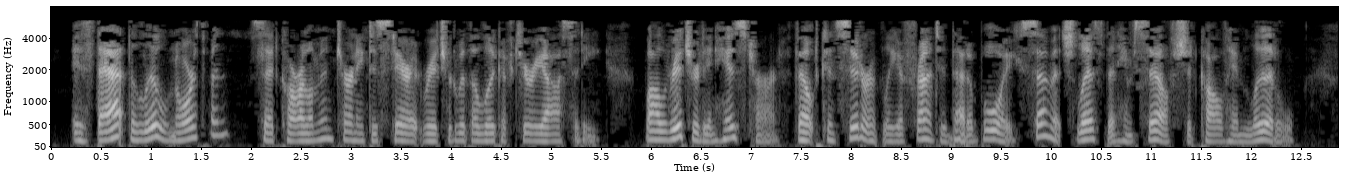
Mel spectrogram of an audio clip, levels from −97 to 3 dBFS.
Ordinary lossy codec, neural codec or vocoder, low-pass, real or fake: MP3, 24 kbps; codec, 24 kHz, 6 kbps, HILCodec; 7.2 kHz; fake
